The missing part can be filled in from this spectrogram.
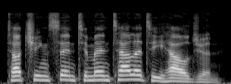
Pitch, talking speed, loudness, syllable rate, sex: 170 Hz, 80 wpm, -16 LUFS, 4.6 syllables/s, male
